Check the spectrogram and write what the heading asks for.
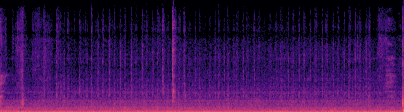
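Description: Steady low room hum with a couple of faint clicks, about half a second and three and a half seconds in.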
